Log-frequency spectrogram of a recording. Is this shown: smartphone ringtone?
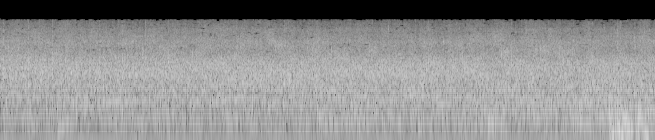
no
